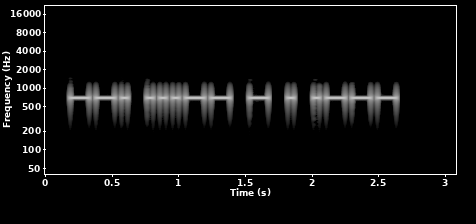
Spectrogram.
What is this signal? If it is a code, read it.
Morse code, heard as a keyed tone, about 25 wpm, 700 Hz. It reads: G3TEJ
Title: DXCC-100 Call Signs - 5 Characters - Repeated 3x - 25wpm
